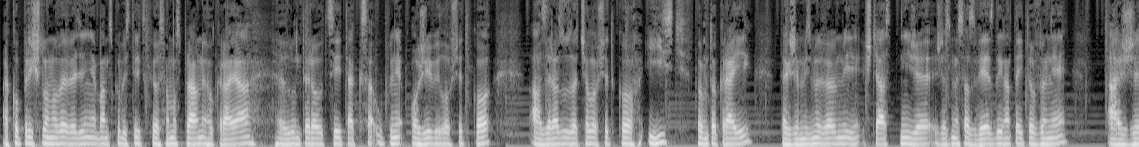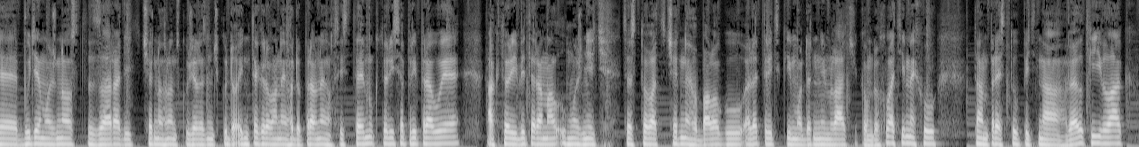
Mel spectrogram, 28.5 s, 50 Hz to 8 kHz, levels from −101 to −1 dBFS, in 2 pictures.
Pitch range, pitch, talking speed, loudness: 110-125 Hz, 115 Hz, 145 wpm, -19 LUFS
